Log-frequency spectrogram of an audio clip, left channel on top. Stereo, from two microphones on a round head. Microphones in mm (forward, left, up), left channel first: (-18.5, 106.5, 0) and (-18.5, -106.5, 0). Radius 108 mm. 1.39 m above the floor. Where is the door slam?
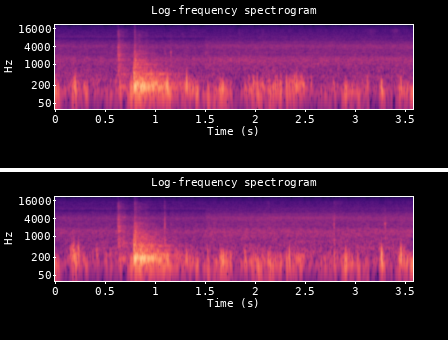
Centre (ahead or behind), 1.0 m.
